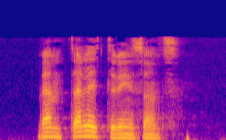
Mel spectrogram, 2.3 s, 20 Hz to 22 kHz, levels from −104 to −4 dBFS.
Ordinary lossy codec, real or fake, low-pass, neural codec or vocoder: AAC, 32 kbps; real; 7.2 kHz; none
